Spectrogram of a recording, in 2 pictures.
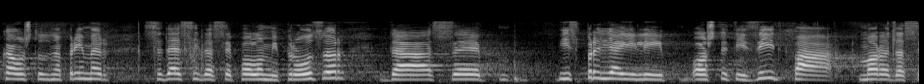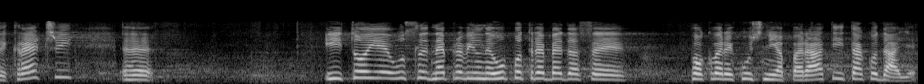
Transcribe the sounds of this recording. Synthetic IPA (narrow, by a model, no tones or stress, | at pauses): kaoʃt̪onapɾiːme̞ɾ | se̞d̪esid̪ase̞po̞lomipɾo̞ːzo̞ɾ | d̪ase̞ | ispr̩ʎailio̞ʃt̪et̪iziːd̪pamo̞ːɾad̪ase̞kɾet͡ʃi | it̪o̞ːje̞uːsled̪ne̞pɾaʋilˠne̞upo̞t̪ɾe̞be̞d̪ase̞ | po̞kʋaɾekut͡ɕniapaɾaːt̪iːt̪ako̞d̪aʎe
